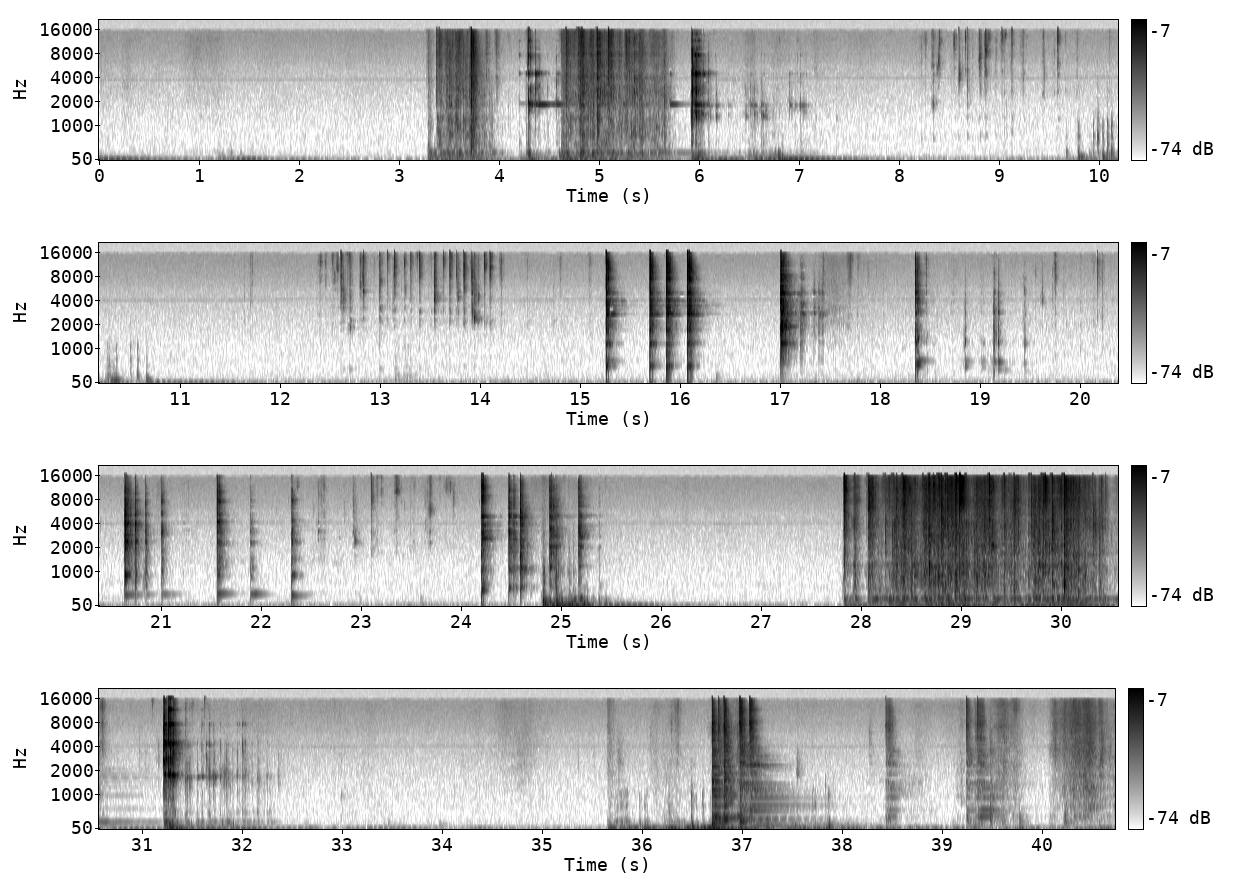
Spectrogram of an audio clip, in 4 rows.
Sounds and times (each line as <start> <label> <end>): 3.3 ice 5.9
4.2 glass 4.7
27.8 ice 30.6
27.8 pouring 30.6
31.2 glass 32.2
